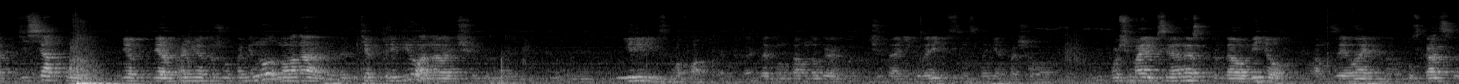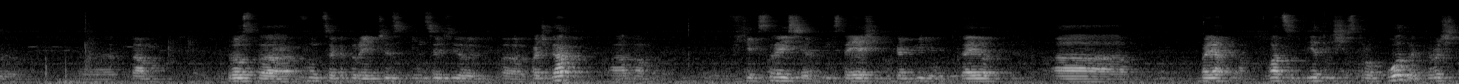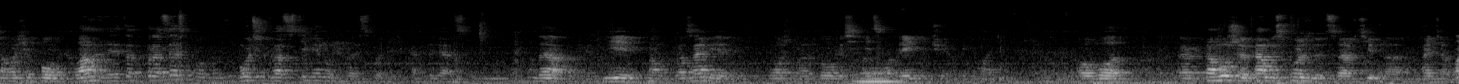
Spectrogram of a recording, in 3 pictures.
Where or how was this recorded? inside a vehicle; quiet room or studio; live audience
live audience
